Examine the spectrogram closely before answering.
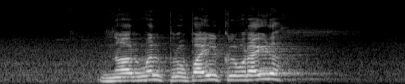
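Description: An elderly man speaks briefly in a lecturing tone, close by.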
